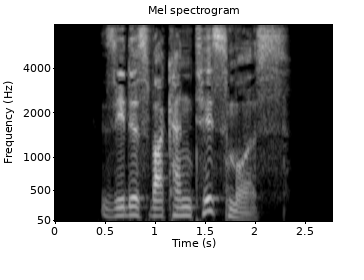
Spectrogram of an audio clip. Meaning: sedevacantism
- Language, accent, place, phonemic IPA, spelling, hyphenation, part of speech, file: German, Germany, Berlin, /zedɪsvakanˈtɪsmʊs/, Sedisvakantismus, Se‧dis‧va‧kan‧tis‧mus, noun, De-Sedisvakantismus.ogg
